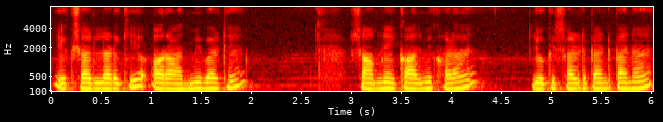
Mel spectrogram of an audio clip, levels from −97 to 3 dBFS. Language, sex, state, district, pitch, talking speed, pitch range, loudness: Hindi, male, Bihar, East Champaran, 150 Hz, 180 wpm, 145-155 Hz, -25 LUFS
